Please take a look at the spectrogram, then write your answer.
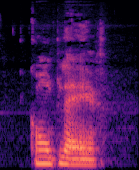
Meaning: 1. to get stuck in, to get caught in 2. to take pleasure in, to bask in 3. to wallow, to revel in
- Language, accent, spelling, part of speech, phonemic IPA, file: French, Canada, complaire, verb, /kɔ̃.plɛʁ/, LL-Q150 (fra)-complaire.wav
